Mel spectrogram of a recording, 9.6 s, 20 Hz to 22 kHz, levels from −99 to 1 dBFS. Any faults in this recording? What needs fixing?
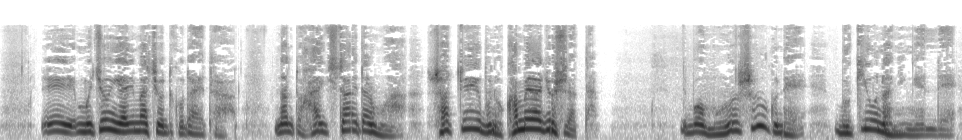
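Low-delay AAC compression throughout: the speech sounds rough and grainy, with noise between the harmonics and a synthetic-sounding top band. The likely cause is AAC-ELD's short frames at a bitrate around 32 kbps, which leave too few bits to resolve pitch detail.

AAC frame loss with muting at 3.49–3.52 s, 5.49–5.52 s and 7.81–7.84 s: each time, one roughly 20 ms frame's spectrum was zeroed, so overlapping windows fade the sound out and in as a brief dip.

To prevent this, raise the bitrate or use a higher-quality codec mode, and add packet-loss protection such as redundancy or concealment on the transport.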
